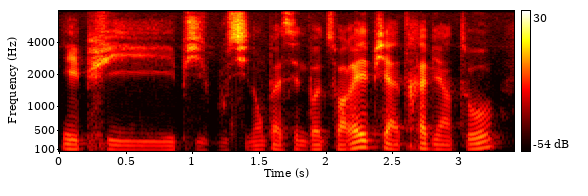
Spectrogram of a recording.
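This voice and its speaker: A man's voice: sits low, fairly quick, warm tone. A man hosting a post-screening talk at a cinema café, making informal announcements. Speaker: event host. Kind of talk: announcements at an event.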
